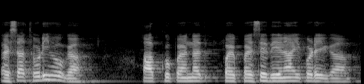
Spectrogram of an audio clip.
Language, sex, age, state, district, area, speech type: Hindi, male, 18-30, Uttar Pradesh, Prayagraj, urban, spontaneous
